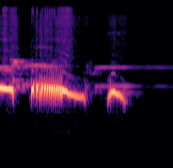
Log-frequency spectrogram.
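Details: Female dove call used to excite males; a steady coo runs into a long, vibrating, downward-sliding coo, then one short curved note rises and falls. No other sounds.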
